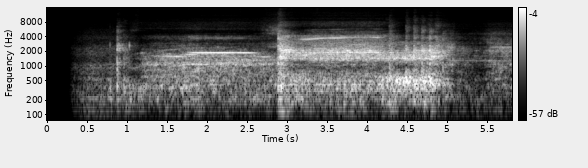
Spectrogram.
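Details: Mechanical insufflation-exsufflation (cough assist) machine operating: steady motor and airflow whir with an abrupt change partway as it cycles.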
